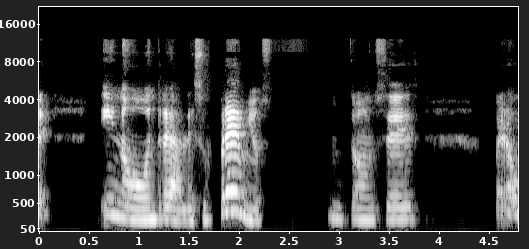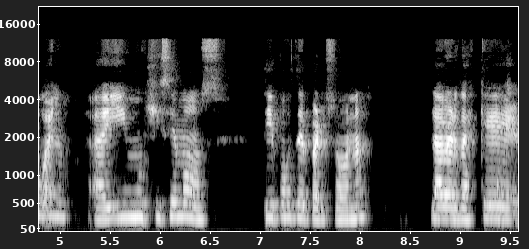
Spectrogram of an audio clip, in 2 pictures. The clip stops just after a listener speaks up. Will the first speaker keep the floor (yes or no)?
yes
